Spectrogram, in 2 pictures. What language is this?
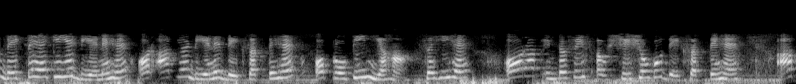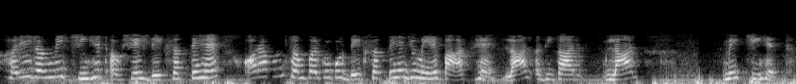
Hindi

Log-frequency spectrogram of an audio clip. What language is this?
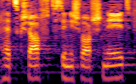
Swiss German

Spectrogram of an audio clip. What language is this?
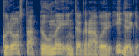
Lithuanian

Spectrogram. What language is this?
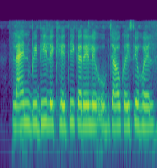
Chhattisgarhi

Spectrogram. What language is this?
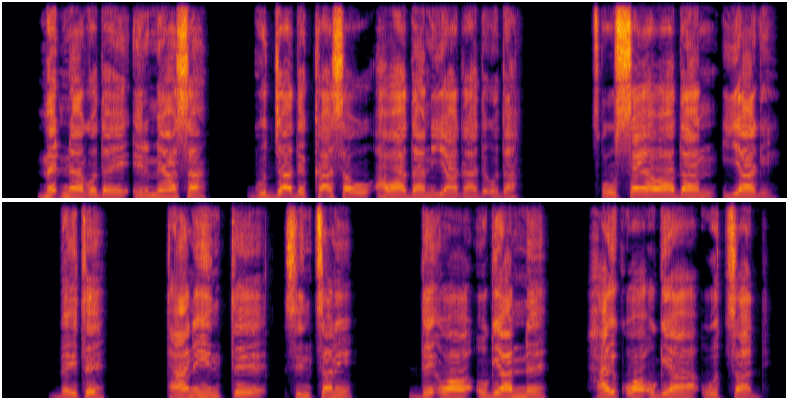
Dawro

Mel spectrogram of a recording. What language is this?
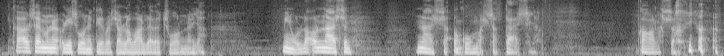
Finnish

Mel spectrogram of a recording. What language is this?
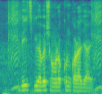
Bangla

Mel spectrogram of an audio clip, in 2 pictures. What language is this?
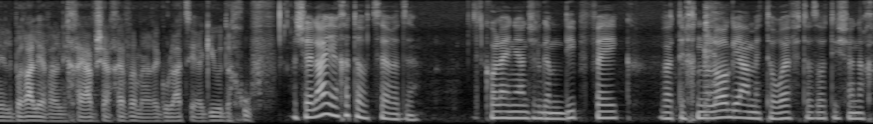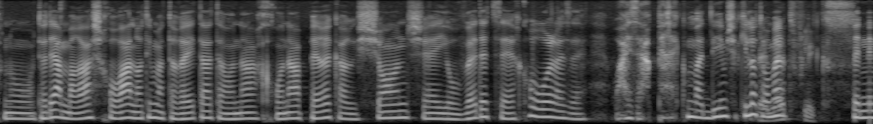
Hebrew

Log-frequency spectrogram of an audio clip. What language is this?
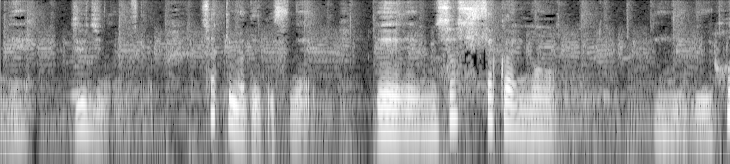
Japanese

